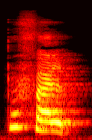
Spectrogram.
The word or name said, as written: poufal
